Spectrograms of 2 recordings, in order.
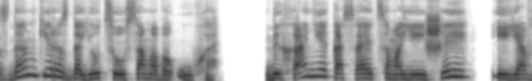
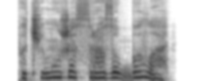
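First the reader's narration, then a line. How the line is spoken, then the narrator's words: Hoarse, broken question. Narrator (Russian): Спрашиваю я, но горло хрипит, выдает жалкие отрывистые звуки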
